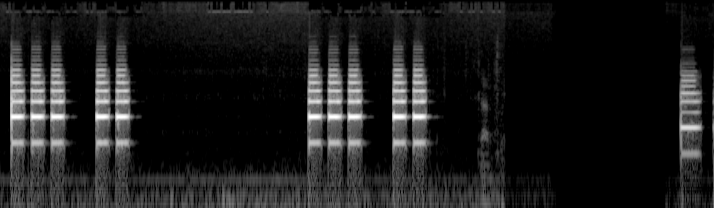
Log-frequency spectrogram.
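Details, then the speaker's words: High-priority red alarm on a HeartStart MRx monitor, warning of a life-threatening condition such as asystole or ventricular fibrillation: repeating bursts of rapid tonal beeps. "a red alarm warns of a life-threatening condition such as asystole or ventricular fibrillation the cause of the alarm displays here with a red background and sounds like this"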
